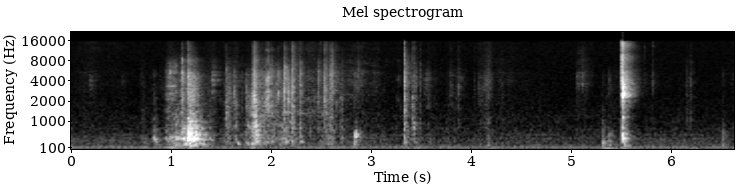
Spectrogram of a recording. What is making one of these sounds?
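A hinged lid knocks and rattles as it is lifted and set down.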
